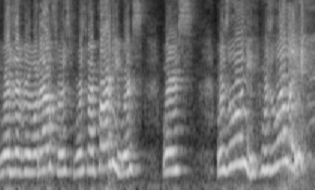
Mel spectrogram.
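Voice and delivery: panicked and frantic. In a tabletop game, a character who just woke up alive asks where his party is; panicked and frantic. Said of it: "you're gonna have to relax".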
